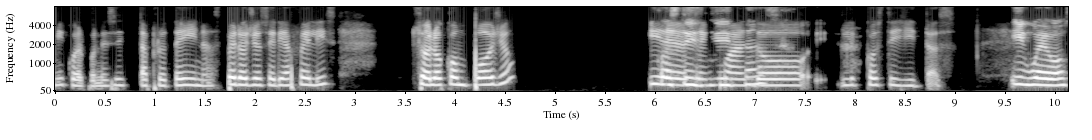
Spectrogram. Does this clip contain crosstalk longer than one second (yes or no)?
yes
